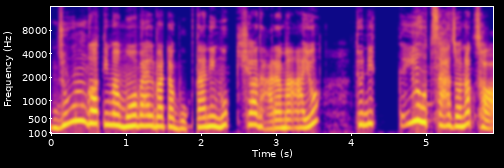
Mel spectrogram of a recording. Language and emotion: Nepali, surprised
